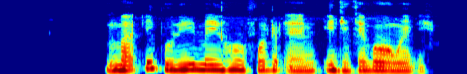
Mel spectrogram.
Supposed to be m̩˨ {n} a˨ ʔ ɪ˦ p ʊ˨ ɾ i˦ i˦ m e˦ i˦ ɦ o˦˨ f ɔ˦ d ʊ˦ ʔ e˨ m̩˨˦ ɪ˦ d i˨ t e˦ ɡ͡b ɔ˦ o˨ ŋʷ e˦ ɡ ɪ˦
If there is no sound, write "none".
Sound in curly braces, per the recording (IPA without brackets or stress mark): m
